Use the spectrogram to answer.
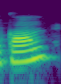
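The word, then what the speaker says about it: calm: पहले एल आया है तो एल का उच्चारण हम लोग नहीं करेंगे तो सी ए एम कॉम पी ए एम पम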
